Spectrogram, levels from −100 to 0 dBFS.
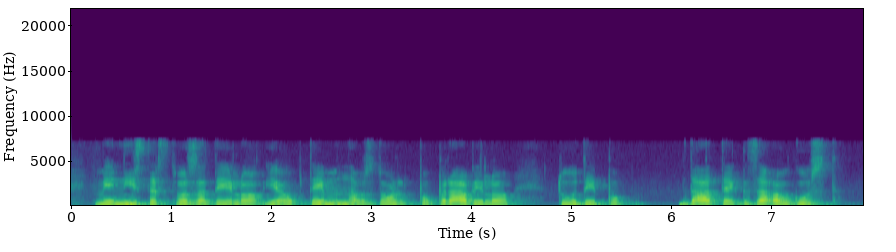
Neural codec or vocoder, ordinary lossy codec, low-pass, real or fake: none; none; 7.2 kHz; real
